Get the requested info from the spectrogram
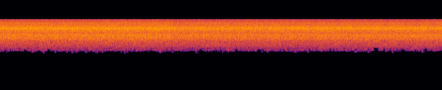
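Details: Noisy cicada song during a hot summer spell, heard as a constant, bright, sizzling whine at steady loudness without breaks, alone and with no other sounds present.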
